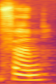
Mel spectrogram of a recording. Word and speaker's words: femme: Oui, on dit emballer, embêter, une tempête, mais on dit aussi une femme. Dans ce cas, c'est le E-M-M-E qui prend un son très particulier, une femme.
